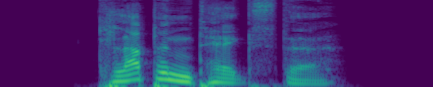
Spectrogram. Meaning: nominative/accusative/genitive plural of Klappentext
- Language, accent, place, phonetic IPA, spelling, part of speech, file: German, Germany, Berlin, [ˈklapn̩ˌtɛkstə], Klappentexte, noun, De-Klappentexte.ogg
